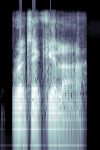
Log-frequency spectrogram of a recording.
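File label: "reticula", British English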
